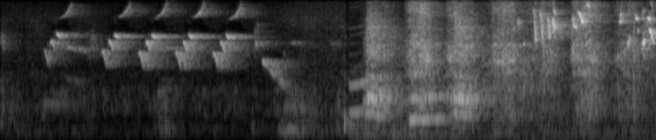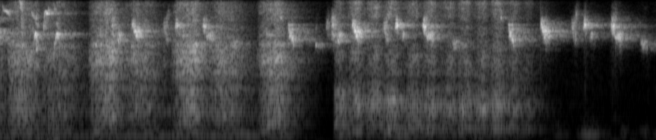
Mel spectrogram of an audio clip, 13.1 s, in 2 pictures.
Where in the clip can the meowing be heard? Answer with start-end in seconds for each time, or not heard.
3.5-4.5.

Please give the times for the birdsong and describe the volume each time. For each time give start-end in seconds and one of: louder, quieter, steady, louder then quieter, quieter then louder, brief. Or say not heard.
0.0-13.0 louder.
